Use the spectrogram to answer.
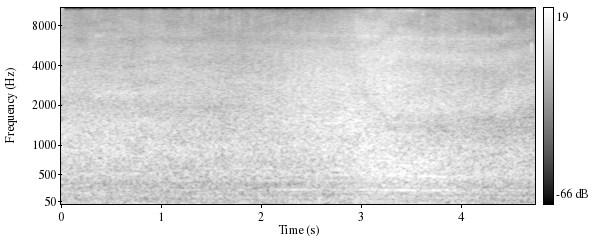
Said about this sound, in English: There's been, whoa, truck.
